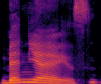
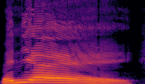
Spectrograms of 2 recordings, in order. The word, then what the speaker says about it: beignet: up with a Now, I couldn't say this word all weekend. It is the pastry that is famous in New Orleans. Beignes. Beignet. Yeah. I I had some horrid pronunciations throughout the weekend.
